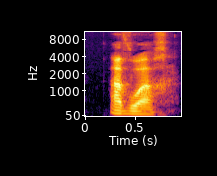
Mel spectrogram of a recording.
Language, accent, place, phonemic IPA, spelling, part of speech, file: French, France, Lyon, /a.vwaʁ/, avoirs, noun, LL-Q150 (fra)-avoirs.wav
- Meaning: plural of avoir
